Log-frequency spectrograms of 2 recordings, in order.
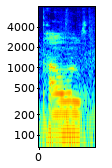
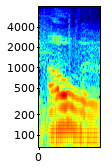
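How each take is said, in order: First: The word starts with a p sound. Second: The word starts with a vowel sound. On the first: "I like saying pwned" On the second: "a lot of O G gamers will pronounce it owned"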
